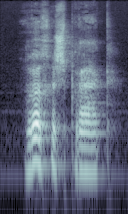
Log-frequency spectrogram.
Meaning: consultation, discussion with stakeholders
- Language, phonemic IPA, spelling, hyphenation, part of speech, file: Dutch, /ˈrʏ.ɣəˌspraːk/, ruggespraak, rug‧ge‧spraak, noun, Nl-ruggespraak.ogg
